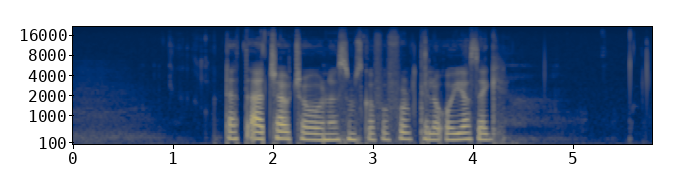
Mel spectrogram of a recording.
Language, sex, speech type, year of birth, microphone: Norwegian, female, read, 1985, Sennheiser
